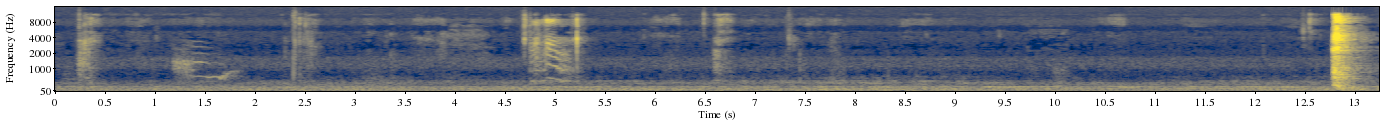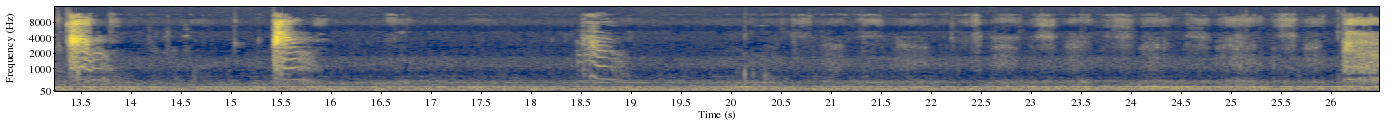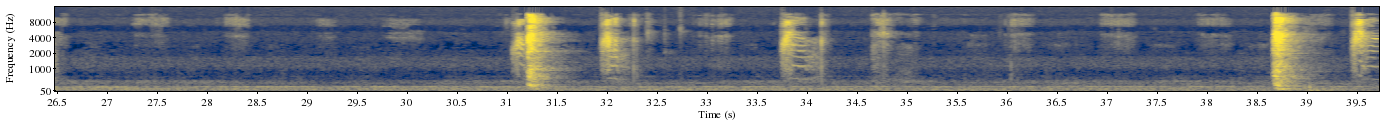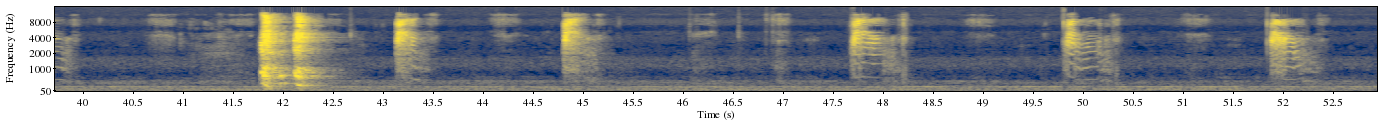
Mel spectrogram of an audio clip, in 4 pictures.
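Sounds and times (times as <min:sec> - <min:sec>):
cat purring: 0:00.0 - 0:12.8, 0:13.4 - 0:52.9
cat meowing: 0:01.2 - 0:01.8, 0:04.7 - 0:05.3, 0:13.3 - 0:13.8, 0:15.4 - 0:15.9, 0:18.4 - 0:19.0, 0:26.1 - 0:26.6, 0:31.1 - 0:32.4, 0:33.7 - 0:34.2, 0:39.4 - 0:40.0, 0:43.1 - 0:43.5, 0:44.8 - 0:45.2, 0:47.7 - 0:48.3, 0:49.8 - 0:50.4, 0:51.8 - 0:52.4
person fake coughing: 0:12.8 - 0:13.2, 0:31.2 - 0:31.6, 0:38.7 - 0:39.1, 0:41.8 - 0:42.6.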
